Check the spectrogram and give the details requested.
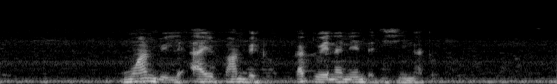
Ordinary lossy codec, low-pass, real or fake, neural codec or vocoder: MP3, 32 kbps; 5.4 kHz; real; none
